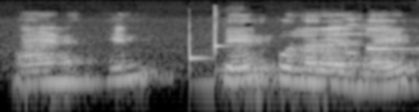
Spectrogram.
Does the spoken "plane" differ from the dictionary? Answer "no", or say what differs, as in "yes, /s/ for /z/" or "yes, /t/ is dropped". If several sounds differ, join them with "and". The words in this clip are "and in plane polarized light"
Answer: yes, /l/ is dropped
